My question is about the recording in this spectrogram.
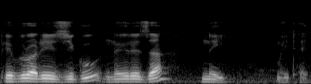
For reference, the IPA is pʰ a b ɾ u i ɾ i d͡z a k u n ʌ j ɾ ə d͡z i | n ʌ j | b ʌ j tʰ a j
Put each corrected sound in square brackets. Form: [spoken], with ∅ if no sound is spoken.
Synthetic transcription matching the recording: pʰ [e] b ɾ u [a] ɾ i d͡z [i] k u n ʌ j ɾ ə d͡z [a] | n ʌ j | [m] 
